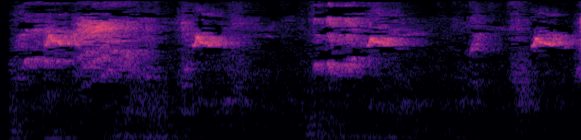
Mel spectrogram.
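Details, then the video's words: Canaries, a pair with a chick in a family group: high chirping notes in short bursts, bright twittering calls around half-second phrases separated by brief pauses, with soft rustling between them. "Happy Canary family | Canary pair with chick"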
